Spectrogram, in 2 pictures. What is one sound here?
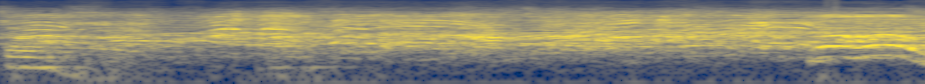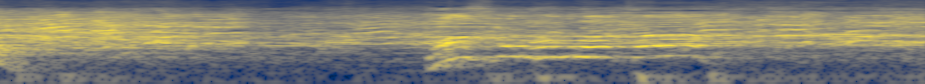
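A large crowd cheers and screams loudly in an echoing hall.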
